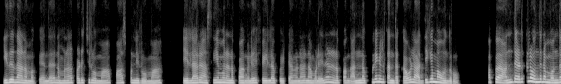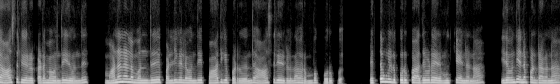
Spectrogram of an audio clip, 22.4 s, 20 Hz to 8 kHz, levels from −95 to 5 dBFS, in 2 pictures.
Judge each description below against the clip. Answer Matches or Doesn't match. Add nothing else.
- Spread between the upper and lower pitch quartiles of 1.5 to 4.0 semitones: Matches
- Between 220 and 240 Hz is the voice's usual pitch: Doesn't match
